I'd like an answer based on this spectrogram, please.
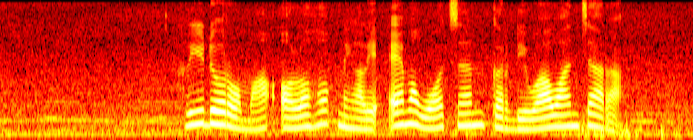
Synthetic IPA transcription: ridɔɾɔmaɔlɔɦɔk̚nɪŋaliʔɛmawɔt̪sənkɨrdiwawaɲt͡ʃaɾa̰

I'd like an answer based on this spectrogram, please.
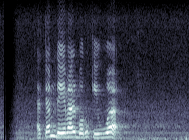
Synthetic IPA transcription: æt̪ɛmd̪eːʋalboɾukiwːa

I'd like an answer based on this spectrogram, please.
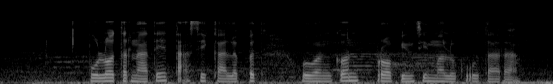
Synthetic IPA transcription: pulot̪ərnat̪et̪a̰ʔsikaləb̥ət̪ | wəwəŋkɔnpɾopinsimalukṵːt̪aɾa̰

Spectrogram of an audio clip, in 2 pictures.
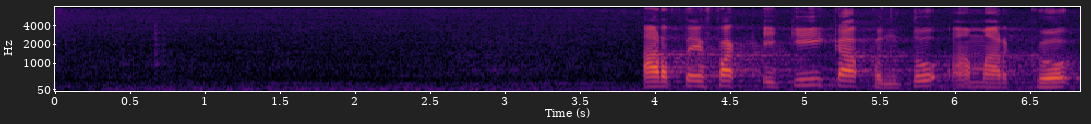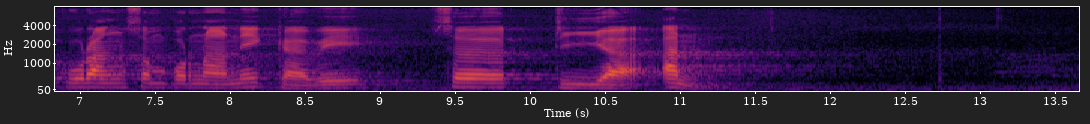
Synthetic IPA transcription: ʔart̪efak̚ikikab̥ə̤nt̪ʊʔa̰marɡ̥ɔ̤kuɾaŋsəmpurnaneɡ̥ä̤wesədɖ̥i̤jaʔa̰n

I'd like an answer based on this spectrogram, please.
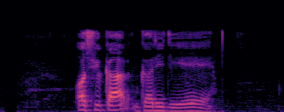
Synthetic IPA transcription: ʌswikarɡʌɾid̪ie

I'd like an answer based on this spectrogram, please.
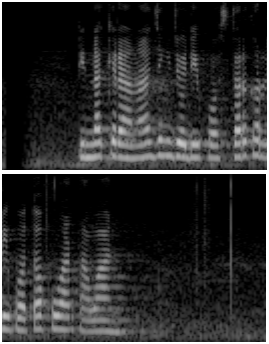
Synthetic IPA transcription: d̥inakiɾanad͡ʒɨŋd͡ʒodipɔst̪ərkərdipɔt̪ɔkuwart̪awan

